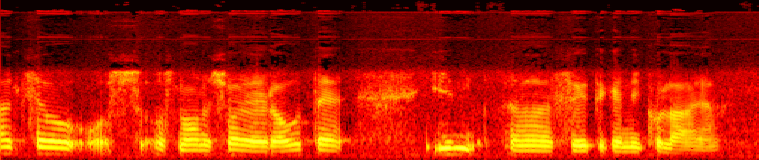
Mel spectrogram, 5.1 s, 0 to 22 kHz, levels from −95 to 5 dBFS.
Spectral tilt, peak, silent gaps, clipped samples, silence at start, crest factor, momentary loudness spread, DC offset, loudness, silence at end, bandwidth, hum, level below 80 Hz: -5.5 dB/octave; -6 dBFS; none; under 0.1%; 0 s; 14 dB; 8 LU; under 0.1%; -20 LUFS; 0.25 s; 17.5 kHz; none; -68 dBFS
